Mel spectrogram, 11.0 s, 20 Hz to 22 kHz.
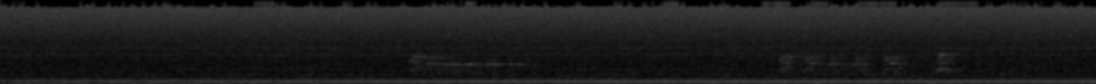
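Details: Next door's dog barks outside a window in the small hours, having started at 1:30 am; a single drawn-out bark, then a cluster of short barks a few seconds later, all above a loud constant droning hum.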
